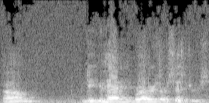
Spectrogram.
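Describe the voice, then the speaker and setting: A male attorney in a deposition, recorded courtroom-style, asking formal questions in a deliberate, measured way with frequent pauses. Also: mid-range voice, little pitch movement, darkish tone, lo-fi sound. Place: deposition room. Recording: roomy echo, distant mic, faint hiss.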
